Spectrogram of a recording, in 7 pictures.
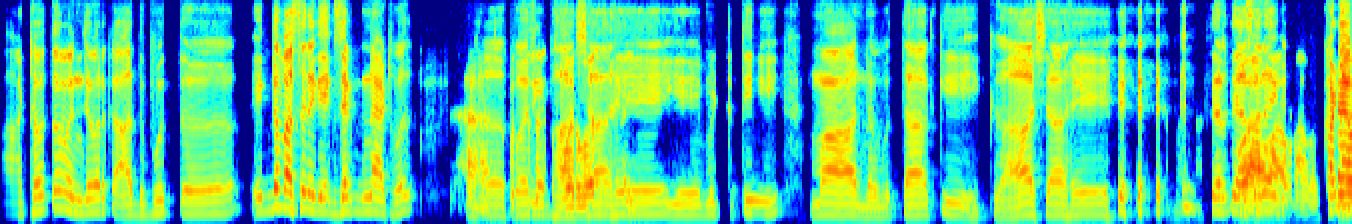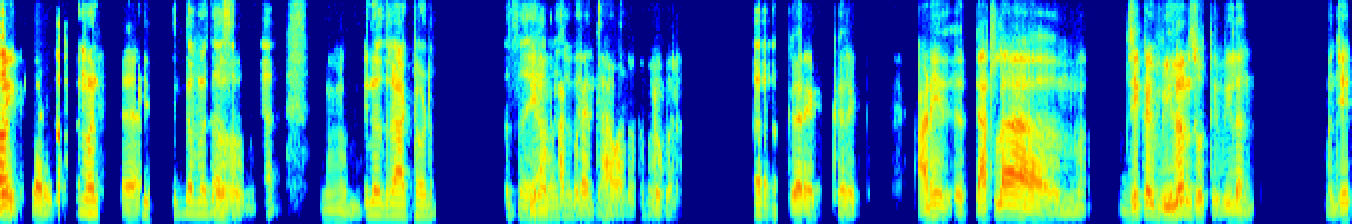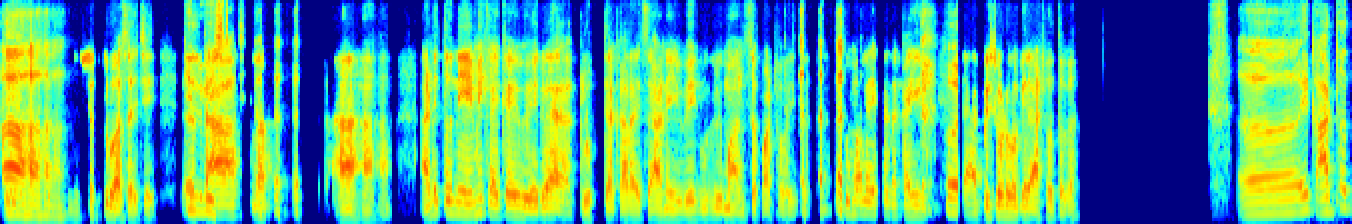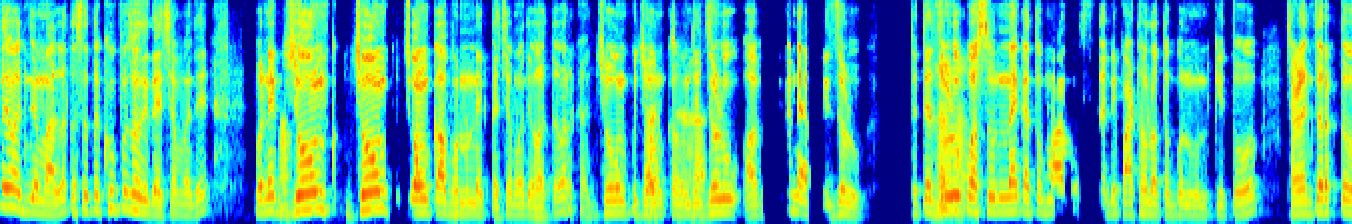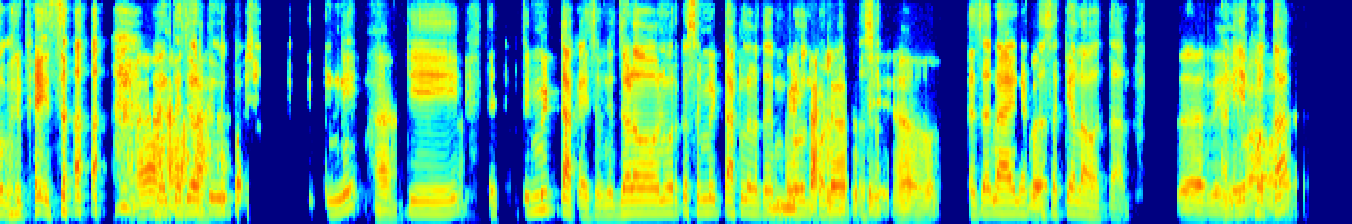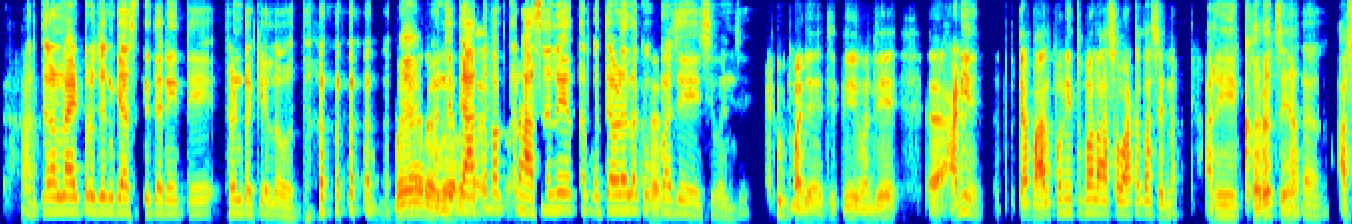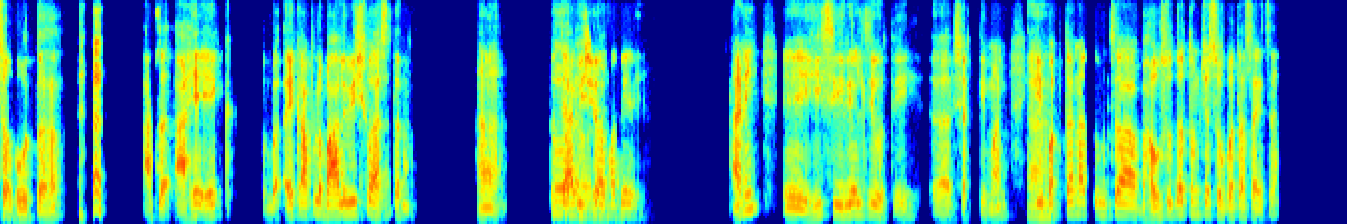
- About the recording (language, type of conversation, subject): Marathi, podcast, लहानपणीचा आवडता टीव्ही शो कोणता आणि का?
- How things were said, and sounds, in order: in English: "एक्झॅक्ट"; tapping; singing: "परिभाषा है. ये मिटती मानवता की एक आशा है"; in Hindi: "परिभाषा है. ये मिटती मानवता की एक आशा है"; laugh; chuckle; unintelligible speech; laugh; laugh; laughing while speaking: "हो"; in English: "एपिसोड"; laughing while speaking: "एक आठवतंय म्हणजे मला तसं तर खूपच होते"; other noise; laughing while speaking: "रक्त वगैरे प्यायचा"; chuckle; laugh; laughing while speaking: "म्हणजे ते आता फक्त हसायला येतात त्यावेळेला खूप मजा यायची म्हणजे"; laughing while speaking: "खूप मजा यायची ती म्हणजे"; chuckle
